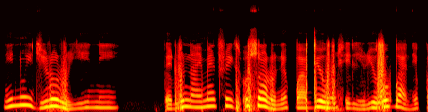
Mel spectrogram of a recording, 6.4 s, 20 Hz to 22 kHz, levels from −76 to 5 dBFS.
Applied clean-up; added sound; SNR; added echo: none; none; none; none.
